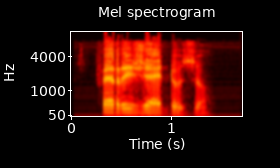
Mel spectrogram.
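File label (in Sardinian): "Ferrixeddus", Sardinian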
